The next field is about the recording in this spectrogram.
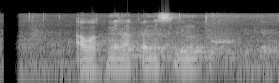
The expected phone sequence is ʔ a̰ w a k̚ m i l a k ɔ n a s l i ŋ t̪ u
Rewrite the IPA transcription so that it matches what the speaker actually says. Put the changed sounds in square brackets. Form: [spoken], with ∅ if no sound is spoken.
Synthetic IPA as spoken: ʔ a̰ w a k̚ m i l a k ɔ n [i] s l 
